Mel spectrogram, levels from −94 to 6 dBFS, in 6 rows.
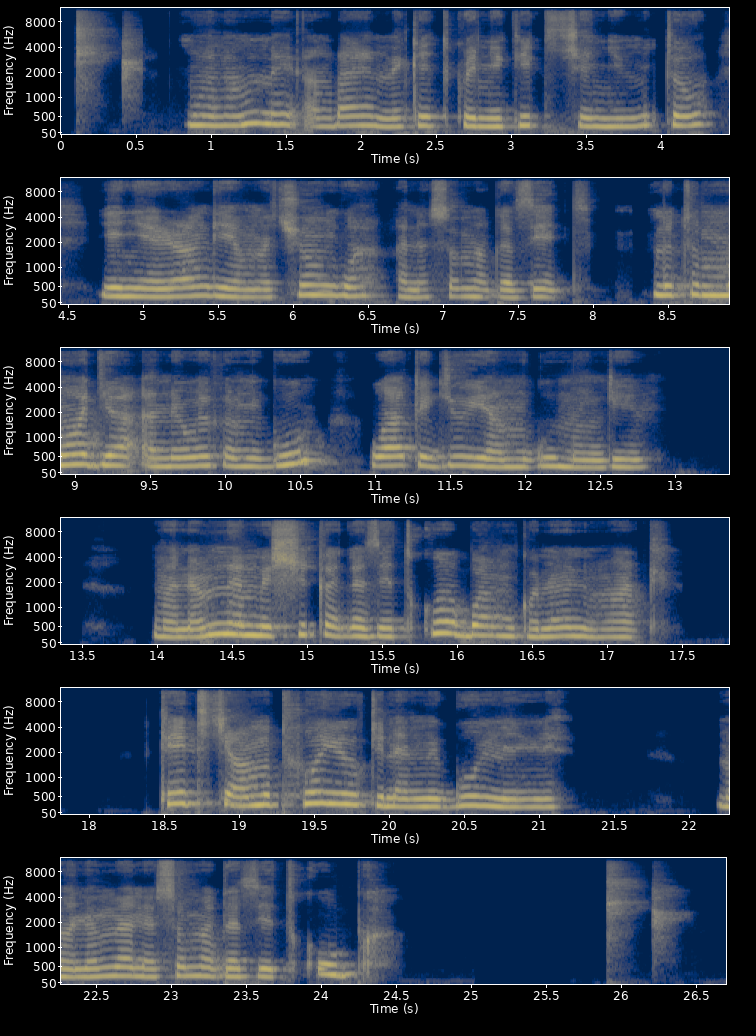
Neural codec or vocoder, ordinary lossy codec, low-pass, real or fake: codec, 44.1 kHz, 2.6 kbps, DAC; none; 10.8 kHz; fake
